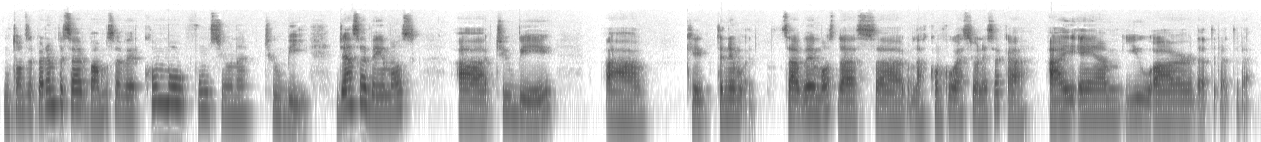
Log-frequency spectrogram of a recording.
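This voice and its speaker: A woman's voice: deep voice, a little slow, a little mellow, dull audio. A woman teaching a beginner English lesson, explaining step by step and patiently, with filler sounds between phrases.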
